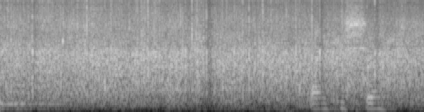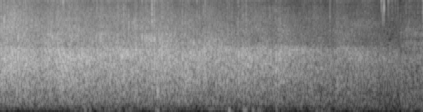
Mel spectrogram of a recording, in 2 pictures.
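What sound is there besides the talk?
audience applause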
